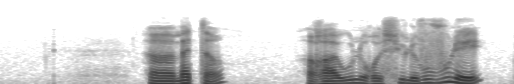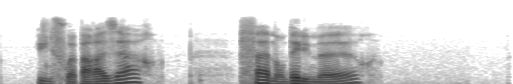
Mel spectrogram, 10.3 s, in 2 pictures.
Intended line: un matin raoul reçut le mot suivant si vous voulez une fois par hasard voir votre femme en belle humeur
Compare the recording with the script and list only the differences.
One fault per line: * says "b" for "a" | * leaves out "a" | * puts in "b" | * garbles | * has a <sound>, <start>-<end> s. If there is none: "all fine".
* leaves out "mot suivant si"
* leaves out "voir votre"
